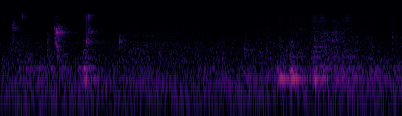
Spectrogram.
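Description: Near silence, with a few faint clicks in the first second from a cheesecloth bundle and metal bowl being handled as infused coconut oil is squeezed out.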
